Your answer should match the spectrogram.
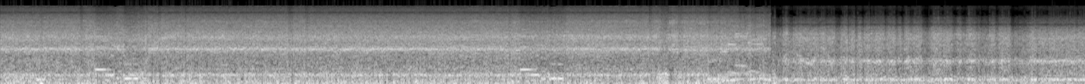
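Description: Loud, dense, unbroken wall of noise with a few steady held tones under it. About three-quarters of the way through, the highest frequencies cut out suddenly and the sound thins slightly.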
